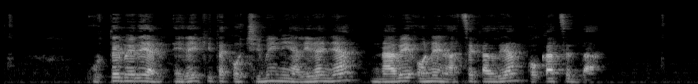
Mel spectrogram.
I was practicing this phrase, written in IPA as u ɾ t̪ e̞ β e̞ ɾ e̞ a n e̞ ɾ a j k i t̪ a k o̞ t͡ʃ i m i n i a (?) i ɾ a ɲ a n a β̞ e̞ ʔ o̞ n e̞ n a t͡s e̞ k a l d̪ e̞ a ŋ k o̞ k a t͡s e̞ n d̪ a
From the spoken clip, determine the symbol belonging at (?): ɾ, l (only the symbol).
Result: l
